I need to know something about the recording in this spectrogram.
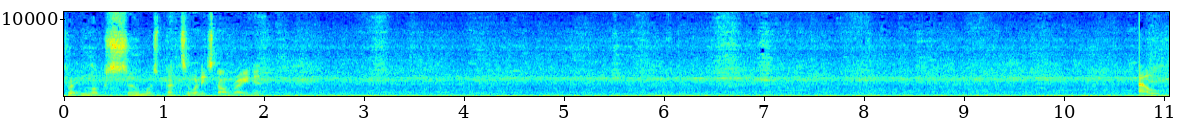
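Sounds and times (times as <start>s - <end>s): train carriage rumble: 0.0s - 11.0s
faint high whine: 9.1s - 11.0s.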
